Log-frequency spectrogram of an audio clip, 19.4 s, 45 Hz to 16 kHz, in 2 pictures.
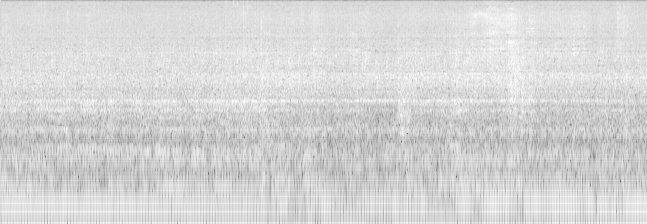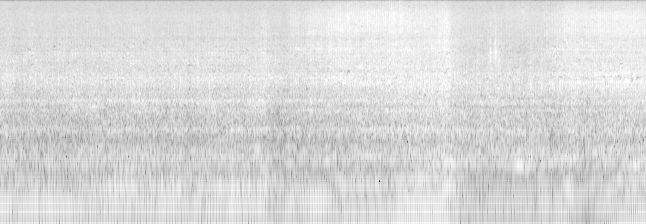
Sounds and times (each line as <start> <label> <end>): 0.0 forklift 19.3
0.0 tractor 19.3
7.2 loading truck with blackcurrant 8.6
